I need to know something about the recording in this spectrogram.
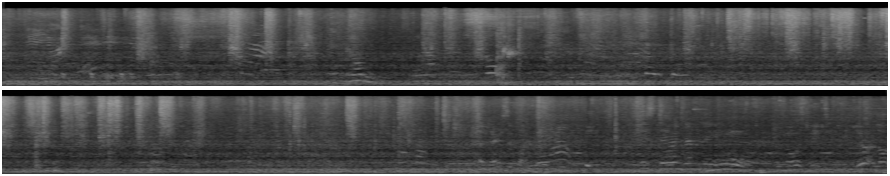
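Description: Indistinct voices of people talking, over a steady low hum with frequent light clicks and rattles, busiest in the middle.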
